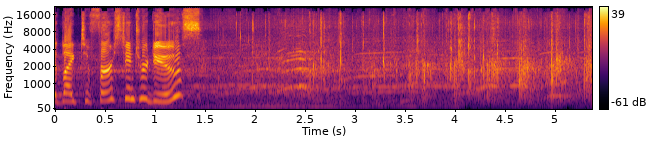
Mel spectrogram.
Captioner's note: applause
